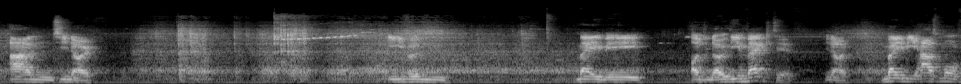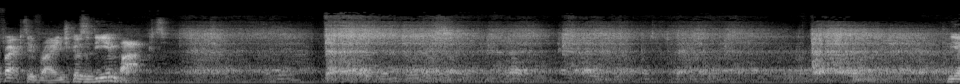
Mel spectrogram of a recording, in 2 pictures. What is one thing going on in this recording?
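Gunshots ring out in quick bursts from a game playing through a speaker.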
